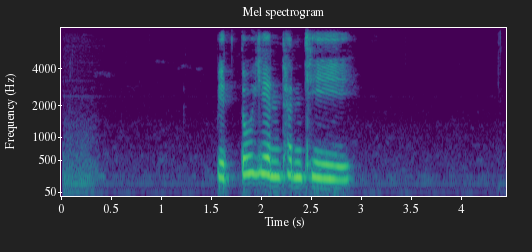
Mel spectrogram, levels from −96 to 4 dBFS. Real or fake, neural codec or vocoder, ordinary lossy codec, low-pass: real; none; none; none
